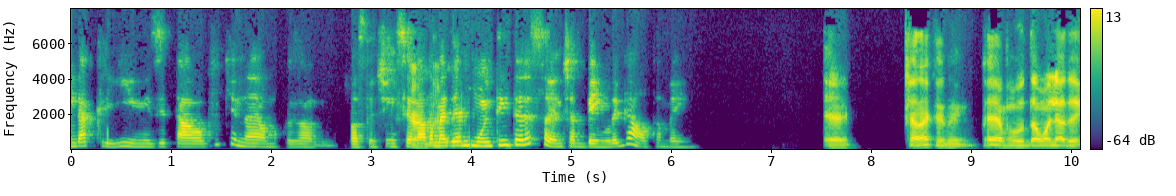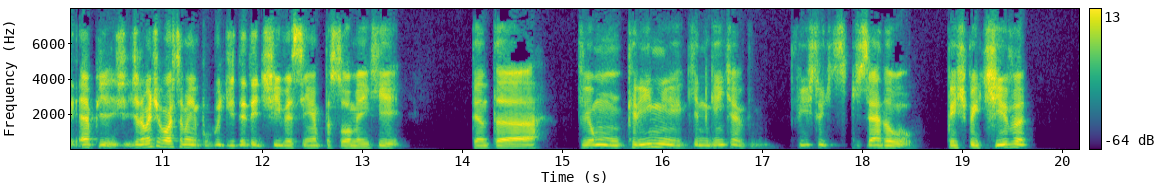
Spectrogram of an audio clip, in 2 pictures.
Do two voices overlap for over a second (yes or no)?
no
